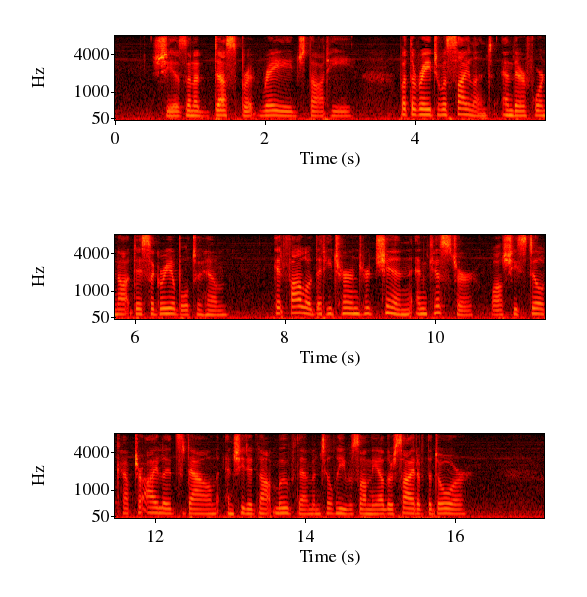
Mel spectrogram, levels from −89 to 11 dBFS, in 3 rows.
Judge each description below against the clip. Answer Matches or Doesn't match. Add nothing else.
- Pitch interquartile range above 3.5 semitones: Doesn't match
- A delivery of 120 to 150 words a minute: Doesn't match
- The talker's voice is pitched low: Doesn't match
